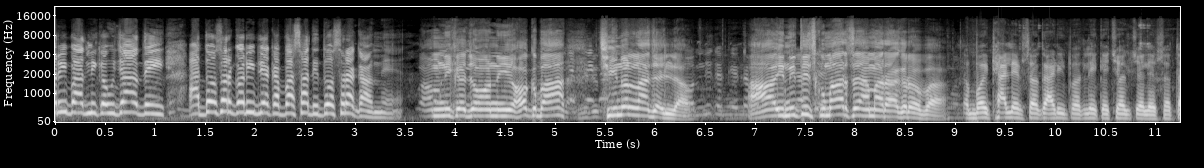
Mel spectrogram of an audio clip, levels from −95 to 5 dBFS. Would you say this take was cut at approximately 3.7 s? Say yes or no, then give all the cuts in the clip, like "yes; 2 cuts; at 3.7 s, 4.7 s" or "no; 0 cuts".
yes; 2 cuts; at 3.7 s, 9.1 s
